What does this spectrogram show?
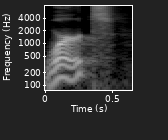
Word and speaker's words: wort: After that sweet barley tea, what brewers call wort, spelled like wart, but pronounced like yurt, because as the professor dedicated his life to proving, the English language hates us.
